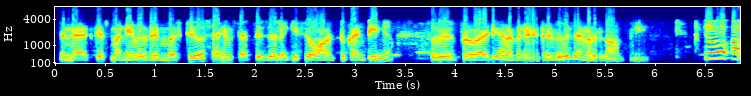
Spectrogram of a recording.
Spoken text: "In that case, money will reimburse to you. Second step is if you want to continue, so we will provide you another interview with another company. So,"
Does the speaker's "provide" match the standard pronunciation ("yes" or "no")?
yes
